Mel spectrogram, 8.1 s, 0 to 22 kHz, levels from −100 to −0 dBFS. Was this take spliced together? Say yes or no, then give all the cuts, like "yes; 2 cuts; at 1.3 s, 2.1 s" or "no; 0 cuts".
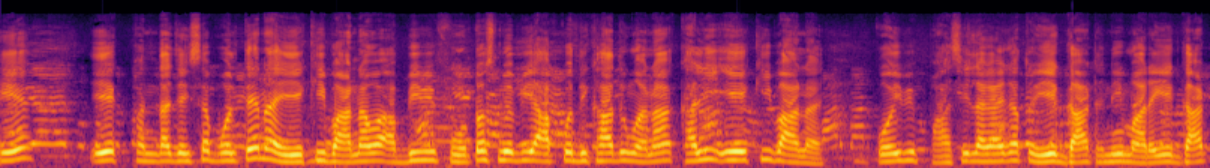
no; 0 cuts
